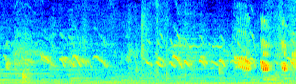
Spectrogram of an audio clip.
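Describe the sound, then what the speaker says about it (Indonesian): Many month-old chickens cheep and cluck continuously at close range, growing busier and louder toward the end. "usia sebulanan sudah ini ya"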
